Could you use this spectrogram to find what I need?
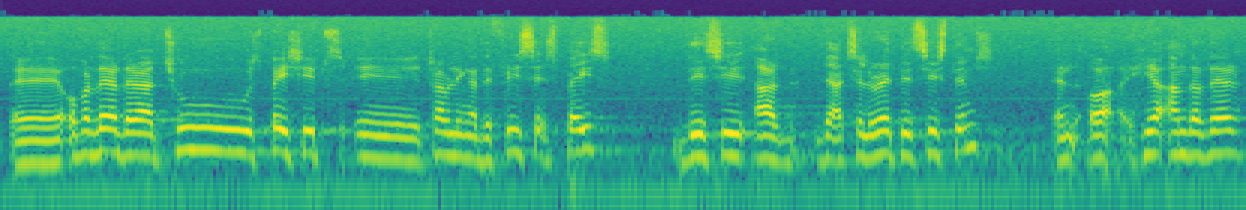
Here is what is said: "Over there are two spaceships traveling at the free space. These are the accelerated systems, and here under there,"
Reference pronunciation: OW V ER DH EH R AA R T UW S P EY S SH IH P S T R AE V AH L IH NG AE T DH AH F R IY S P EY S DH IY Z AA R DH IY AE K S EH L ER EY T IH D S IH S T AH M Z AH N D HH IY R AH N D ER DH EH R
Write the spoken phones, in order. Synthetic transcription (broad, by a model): OW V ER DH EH R AA R T UW S P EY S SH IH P S T R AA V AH L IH NG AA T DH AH F R IY S P EY S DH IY S AA R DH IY AE K S EH L ER EY T IH D S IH S T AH M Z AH N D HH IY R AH N D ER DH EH R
